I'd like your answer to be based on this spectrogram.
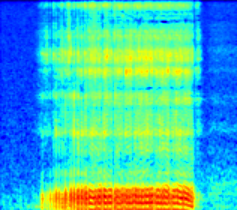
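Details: Adult man (father) sleeping soundly: one loud, rattling, low-pitched snore lasting about two seconds, with rapid fluttering vibration throughout, quiet room before and after; snoring.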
